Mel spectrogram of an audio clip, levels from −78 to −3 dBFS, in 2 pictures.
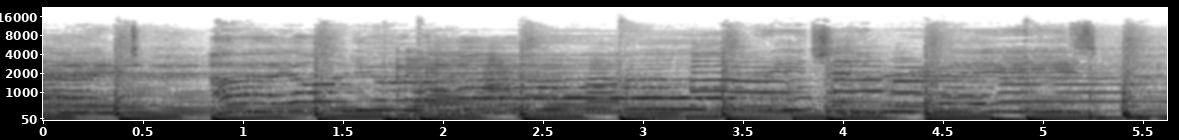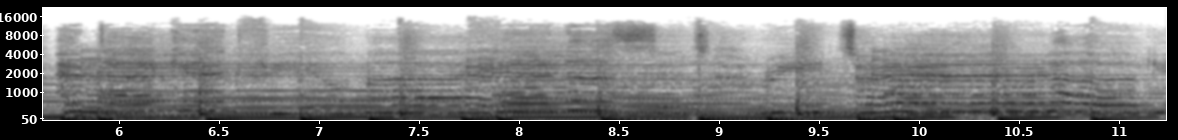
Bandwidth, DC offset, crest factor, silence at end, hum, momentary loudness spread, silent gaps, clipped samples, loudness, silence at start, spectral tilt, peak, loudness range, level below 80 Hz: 15.5 kHz; under 0.1%; 10 dB; 0 s; none; 3 LU; none; under 0.1%; -13 LUFS; 0 s; -5.5 dB/octave; 0 dBFS; 1 LU; -16 dBFS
